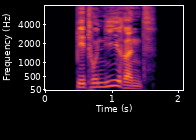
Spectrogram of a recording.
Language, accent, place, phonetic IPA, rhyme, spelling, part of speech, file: German, Germany, Berlin, [betoˈniːʁənt], -iːʁənt, betonierend, verb, De-betonierend.ogg
- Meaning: present participle of betonieren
